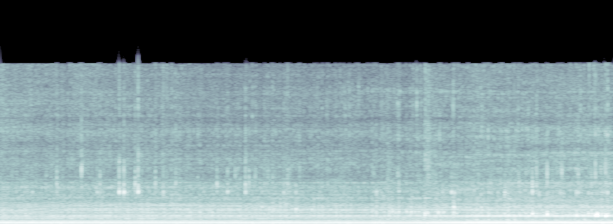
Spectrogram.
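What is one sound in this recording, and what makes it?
Coffee trickles and splashes into a cup.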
